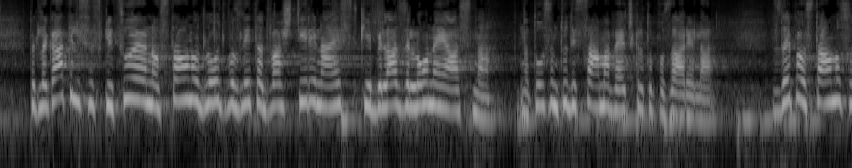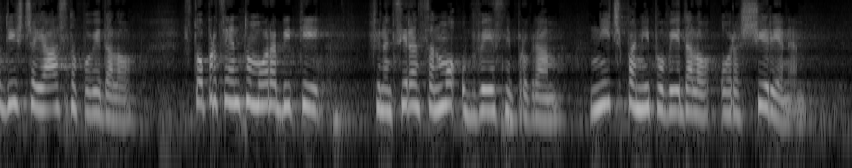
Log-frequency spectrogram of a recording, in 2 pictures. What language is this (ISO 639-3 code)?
slv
